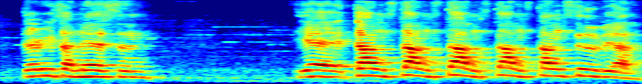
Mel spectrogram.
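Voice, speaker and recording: A man at a very slow pace, high in pitch with fairly even intonation, amid audible room echo and music in the background. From Jamaica. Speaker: family vlogger and live stream host. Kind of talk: casual live stream chat.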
